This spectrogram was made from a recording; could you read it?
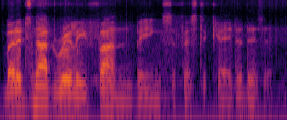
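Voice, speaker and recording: An actor playing a cynical, unflappable private detective, terse and dry, in vintage radio drama style. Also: male voice, sits low, expressive, normal speed, a bit bright, husky, full character voice, rough recording. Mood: wry, flirtatious. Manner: terse, hard-boiled, dry. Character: cynical, unflappable male private detective narrating his case.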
